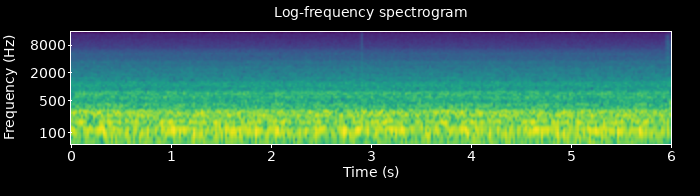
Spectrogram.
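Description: A steady low hum of a small motor running evenly, with no clicks or other events standing out.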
